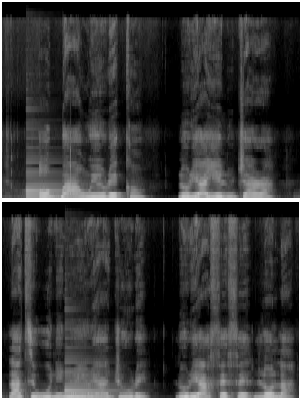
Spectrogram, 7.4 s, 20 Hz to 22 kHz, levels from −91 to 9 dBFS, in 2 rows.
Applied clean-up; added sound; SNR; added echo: none; Acoustic guitar; 11 dB; none.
